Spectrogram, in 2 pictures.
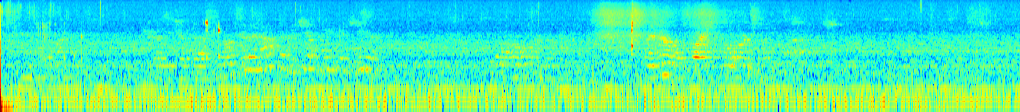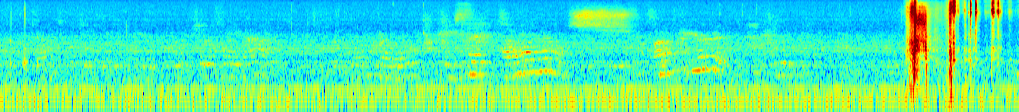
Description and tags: Trying to record something, not happening.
